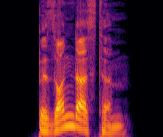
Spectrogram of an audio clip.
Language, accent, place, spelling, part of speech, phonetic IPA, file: German, Germany, Berlin, besonderstem, adjective, [ˈbəˈzɔndɐstəm], De-besonderstem.ogg
- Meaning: strong dative masculine/neuter singular superlative degree of besondere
